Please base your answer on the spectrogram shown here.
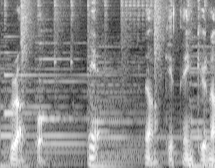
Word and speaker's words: Grapa: You told me to pronounce the name that way, Grapa.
